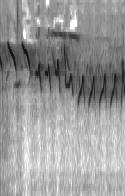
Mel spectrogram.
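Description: A willow warbler sings a soft, sweet phrase of high, quick notes that descend gently in pitch, repeated in an even rhythm of about ten slurred elements, with no voices.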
